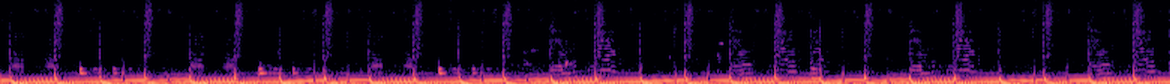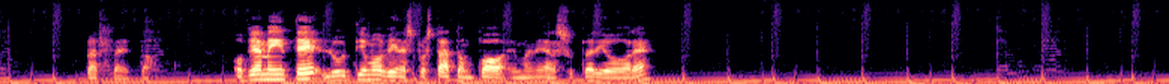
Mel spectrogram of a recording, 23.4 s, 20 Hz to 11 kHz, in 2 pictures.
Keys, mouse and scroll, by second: 10.3 click.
